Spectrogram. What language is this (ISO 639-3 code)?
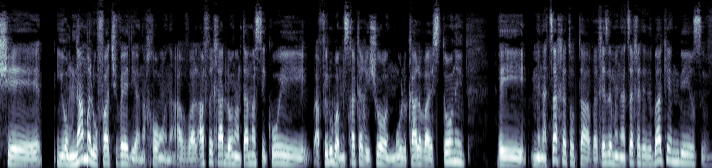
heb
